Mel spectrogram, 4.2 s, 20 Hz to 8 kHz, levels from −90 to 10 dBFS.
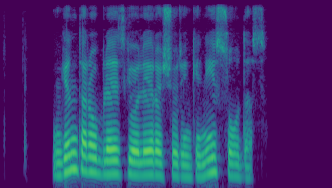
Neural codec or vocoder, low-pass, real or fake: none; 7.2 kHz; real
